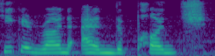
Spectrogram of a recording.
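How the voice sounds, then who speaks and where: A tired, sleep-deprived woman rambles through a casual vlog, cursing freely and hopping from one thought to the next. Her voice sits at an ordinary middle pitch. A clear hiss of background noise runs under the recording. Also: steady tone, slow, darkish tone, low-quality recording. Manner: rambling, swearing, jumps between topics. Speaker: vlogger.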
